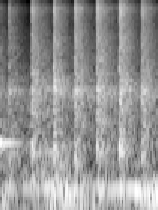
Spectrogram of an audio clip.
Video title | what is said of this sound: PERBEDAAN LAYANGAN SUKHOI DAN LAYANGAN SEOT II BUAT JUNIOR HARUS TAU | Di kertasnya itu bunyinya beda. Ini kertas minyak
